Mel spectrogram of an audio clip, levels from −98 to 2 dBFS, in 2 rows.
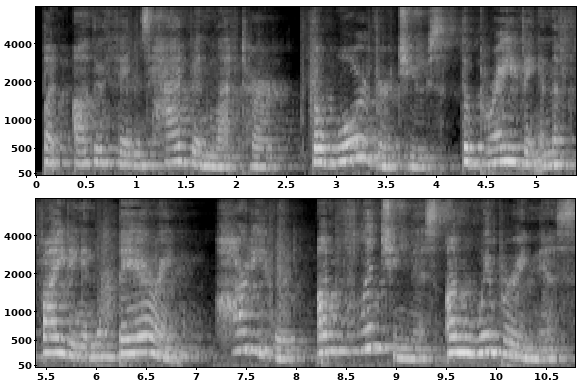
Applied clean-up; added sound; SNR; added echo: neural separator model SepFormer DNS4.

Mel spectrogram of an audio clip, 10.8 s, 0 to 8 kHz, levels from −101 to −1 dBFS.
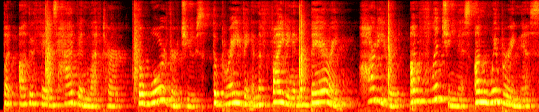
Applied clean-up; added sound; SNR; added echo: none; Clapping; 14 dB; reverberation time 1.0 s.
